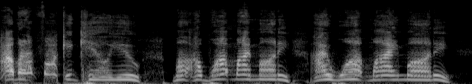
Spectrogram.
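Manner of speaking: very high, drawn-out screaming. Retelling a stranger on the street with a phone: imitating someone screaming.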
